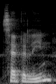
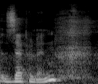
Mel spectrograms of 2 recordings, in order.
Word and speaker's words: Zeppelin: with the same name so in german it's zeppelin not zeppelin but you'll be perfectly understood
